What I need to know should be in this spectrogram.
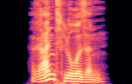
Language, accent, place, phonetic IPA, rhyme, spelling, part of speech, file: German, Germany, Berlin, [ˈʁantloːzn̩], -antloːzn̩, randlosen, adjective, De-randlosen.ogg
- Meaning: inflection of randlos: 1. strong genitive masculine/neuter singular 2. weak/mixed genitive/dative all-gender singular 3. strong/weak/mixed accusative masculine singular 4. strong dative plural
